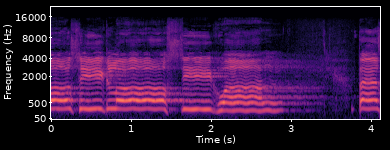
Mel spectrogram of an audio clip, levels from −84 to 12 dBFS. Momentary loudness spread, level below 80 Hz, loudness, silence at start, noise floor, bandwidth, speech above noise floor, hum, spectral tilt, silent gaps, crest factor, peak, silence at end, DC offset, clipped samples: 10 LU; -76 dBFS; -22 LUFS; 0 s; -49 dBFS; 15.5 kHz; 26 dB; none; -1.5 dB/octave; none; 14 dB; -10 dBFS; 0 s; under 0.1%; under 0.1%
